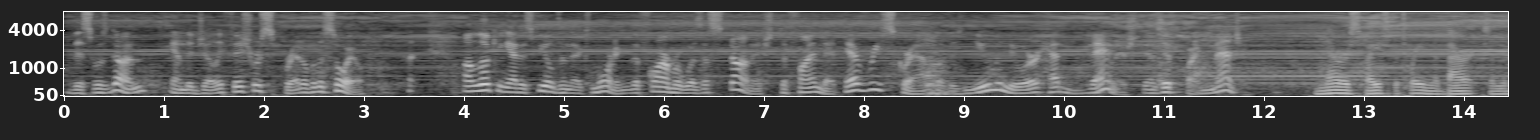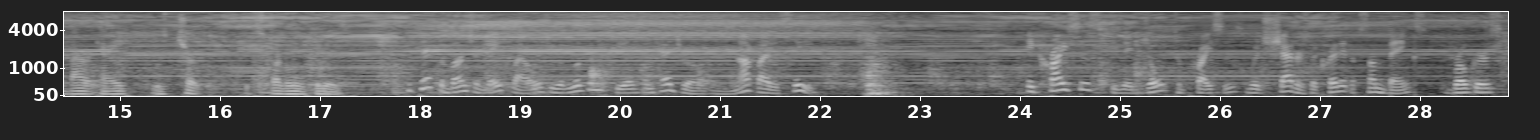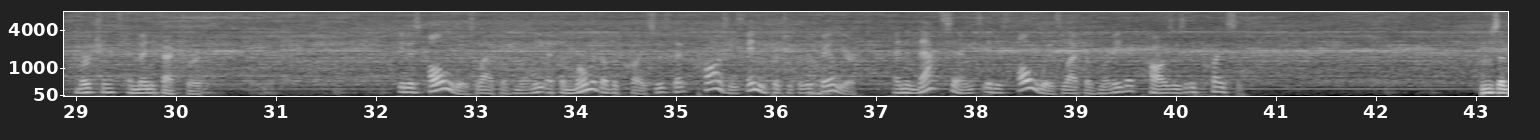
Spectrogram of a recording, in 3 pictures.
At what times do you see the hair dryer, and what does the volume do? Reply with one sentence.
You can hear the hair dryer from 28.7 to 43.2 s, at a steady volume.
